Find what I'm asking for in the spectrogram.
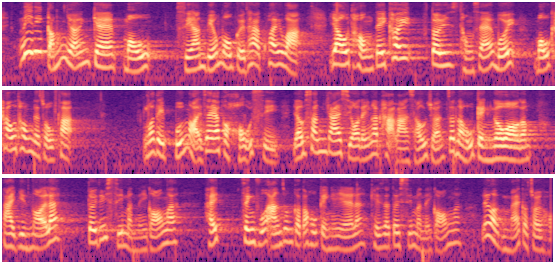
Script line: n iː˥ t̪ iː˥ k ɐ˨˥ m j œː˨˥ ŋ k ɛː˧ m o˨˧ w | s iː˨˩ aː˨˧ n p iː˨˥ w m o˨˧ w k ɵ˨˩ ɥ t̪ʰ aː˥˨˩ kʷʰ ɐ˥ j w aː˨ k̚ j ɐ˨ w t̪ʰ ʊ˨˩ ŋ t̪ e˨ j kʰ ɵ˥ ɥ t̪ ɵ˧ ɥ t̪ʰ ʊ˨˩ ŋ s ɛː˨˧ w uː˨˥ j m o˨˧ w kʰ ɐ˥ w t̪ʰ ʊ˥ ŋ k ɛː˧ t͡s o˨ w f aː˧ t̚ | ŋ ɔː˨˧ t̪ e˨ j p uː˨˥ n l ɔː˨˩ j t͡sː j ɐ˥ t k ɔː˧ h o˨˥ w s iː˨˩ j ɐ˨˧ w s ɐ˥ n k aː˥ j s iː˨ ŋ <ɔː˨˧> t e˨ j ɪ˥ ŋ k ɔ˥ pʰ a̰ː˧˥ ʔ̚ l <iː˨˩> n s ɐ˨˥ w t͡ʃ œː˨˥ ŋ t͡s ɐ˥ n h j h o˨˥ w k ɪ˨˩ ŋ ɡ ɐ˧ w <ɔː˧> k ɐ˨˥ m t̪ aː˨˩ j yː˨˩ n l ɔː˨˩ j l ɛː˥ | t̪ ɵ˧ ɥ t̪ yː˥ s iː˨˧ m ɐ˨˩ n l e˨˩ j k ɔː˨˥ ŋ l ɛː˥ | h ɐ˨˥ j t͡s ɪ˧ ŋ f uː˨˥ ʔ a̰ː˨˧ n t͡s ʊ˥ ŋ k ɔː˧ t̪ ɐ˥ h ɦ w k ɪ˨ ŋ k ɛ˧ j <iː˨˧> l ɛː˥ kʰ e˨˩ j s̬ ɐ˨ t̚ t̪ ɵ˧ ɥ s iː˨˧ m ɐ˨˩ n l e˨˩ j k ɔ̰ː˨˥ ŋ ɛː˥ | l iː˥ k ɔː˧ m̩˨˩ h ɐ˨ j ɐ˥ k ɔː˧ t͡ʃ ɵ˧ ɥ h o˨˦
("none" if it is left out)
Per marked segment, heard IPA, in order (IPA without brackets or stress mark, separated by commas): ɔ˨˧, aː˨˩, ɔː˧, ɛː˨˧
